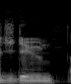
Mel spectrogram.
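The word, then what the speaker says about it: Judoon: The Jadoon. I always remember it because it rhymes with the moon. Jadoon on the moon.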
